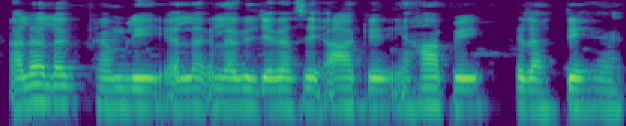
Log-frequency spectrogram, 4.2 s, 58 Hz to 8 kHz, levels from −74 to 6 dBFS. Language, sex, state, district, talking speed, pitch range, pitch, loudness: Hindi, male, Bihar, Lakhisarai, 160 wpm, 125-130 Hz, 130 Hz, -18 LUFS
